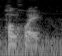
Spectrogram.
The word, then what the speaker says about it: Honghui: How do you pronounce that? Honghui.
